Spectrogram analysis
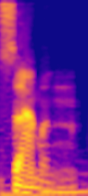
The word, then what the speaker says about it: salmon: My brother is currently dealing with his wife pronouncing the L in salmon.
